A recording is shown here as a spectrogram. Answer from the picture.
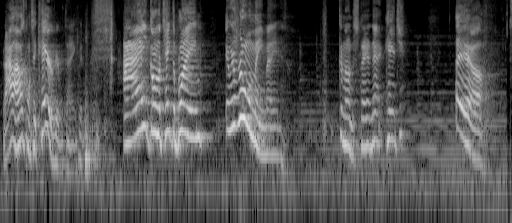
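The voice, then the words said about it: Put-on southern accent. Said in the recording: “a little weird, a little distracting at times ... here's an example of him speaking in the movie in a southern accent”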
